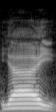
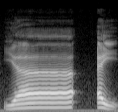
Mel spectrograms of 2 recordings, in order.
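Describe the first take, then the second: First: The two vowels are merged into one sound. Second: The two vowels are kept clearly separate. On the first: The speaker calls it wrong. "Not yay. That's not correct" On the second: The speaker calls it right. "make sure you're not merging ya as in the mad alif"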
